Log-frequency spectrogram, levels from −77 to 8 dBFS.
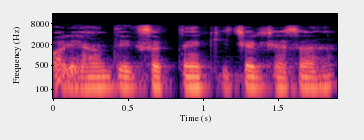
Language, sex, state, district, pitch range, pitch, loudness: Hindi, male, Bihar, Muzaffarpur, 110-115 Hz, 115 Hz, -15 LUFS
